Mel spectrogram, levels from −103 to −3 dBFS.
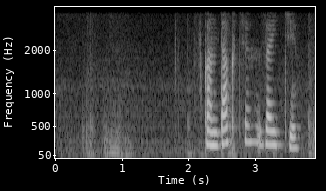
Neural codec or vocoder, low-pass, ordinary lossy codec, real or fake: none; 3.6 kHz; none; real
